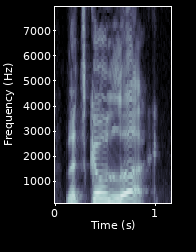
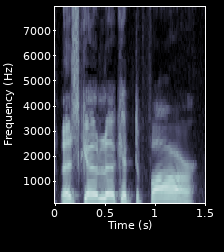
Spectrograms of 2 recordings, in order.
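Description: First: High, excited put-on voice; eager mock suggestion. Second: Higher, hammed-up neighbor voice; typical nosy neighbor. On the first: Husband eager to go see the neighborhood fire, mock excited. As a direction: pitch it up like an eager onlooker. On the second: Typical neighbor rallying others to the fire, hammed-up gawker voice. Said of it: "like those typical neighbors that are like".

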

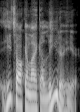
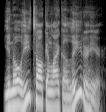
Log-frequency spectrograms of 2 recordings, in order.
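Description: First: Said in the usual way. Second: "leader" stressed, pitched higher; emphatic repeat. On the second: Shown as a demonstration. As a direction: lean hard on "leader" the second time.

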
